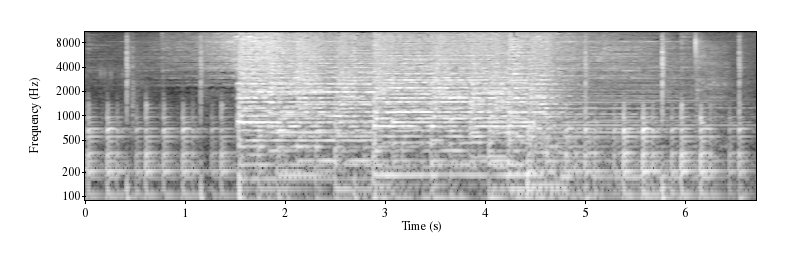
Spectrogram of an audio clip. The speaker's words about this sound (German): Nach dem Jingle geht es los.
